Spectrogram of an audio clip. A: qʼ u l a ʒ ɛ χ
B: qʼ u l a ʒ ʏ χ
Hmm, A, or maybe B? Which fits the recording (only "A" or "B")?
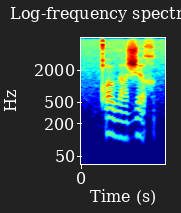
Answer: A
